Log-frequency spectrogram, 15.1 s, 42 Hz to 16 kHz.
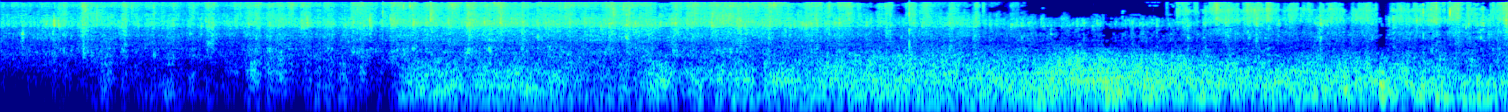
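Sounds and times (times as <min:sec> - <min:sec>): heavy rain hissing and pattering: 0:00.0 - 0:15.0
loud low rumble: 0:04.7 - 0:15.0.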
